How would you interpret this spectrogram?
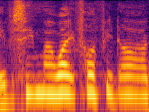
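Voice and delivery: play-acted, upset, distraught, tearful pleading tone. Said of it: "she was just totally distraught".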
